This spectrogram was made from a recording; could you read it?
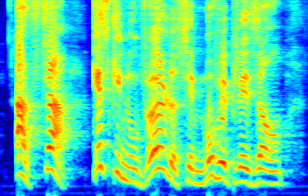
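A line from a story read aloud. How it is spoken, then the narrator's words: Exclaiming. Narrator (French): s'exclama-t-il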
